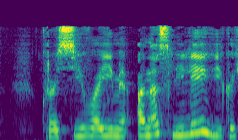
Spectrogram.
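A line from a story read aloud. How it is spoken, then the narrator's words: Girls giggling. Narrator (Russian): хихикнули девчата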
